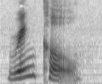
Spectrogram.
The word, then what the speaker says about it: wrinkle: OK，然后 wrinkle free， wrinkle 特别注意一下，它这个是 WR 开头的字，但是呢 W 不发音， wrinkle 就是指皱纹， wrinkle free 就是不起皱纹的。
